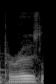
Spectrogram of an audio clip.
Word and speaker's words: Peyroux: Madeline Peru spells the name P-E-Y-R-O-U-X, but pronounces it like the country.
